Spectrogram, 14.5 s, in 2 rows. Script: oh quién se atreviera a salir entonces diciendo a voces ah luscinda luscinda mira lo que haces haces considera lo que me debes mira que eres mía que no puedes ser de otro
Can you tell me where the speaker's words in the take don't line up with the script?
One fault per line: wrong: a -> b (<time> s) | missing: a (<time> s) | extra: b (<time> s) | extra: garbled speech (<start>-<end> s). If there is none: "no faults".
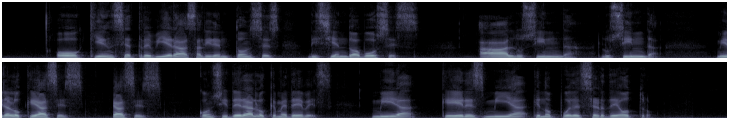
no faults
